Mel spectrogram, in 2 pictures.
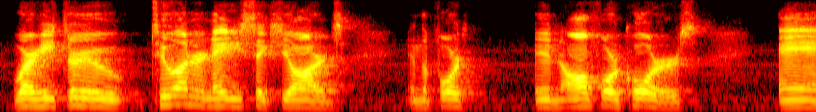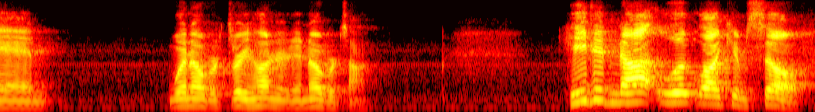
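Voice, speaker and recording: A man delivers blunt, opinionated sports commentary as a podcast host. His voice is forceful and sharp at a middle pitch, and he takes his time, leaning on his points. The recording sounds a little dull and lo-fi. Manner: blunt, emphatic, swears casually.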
